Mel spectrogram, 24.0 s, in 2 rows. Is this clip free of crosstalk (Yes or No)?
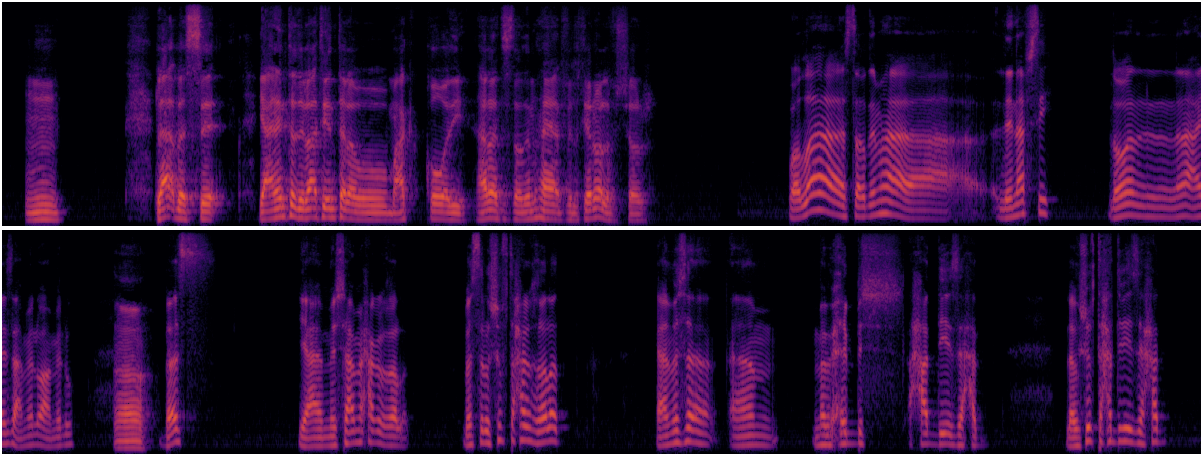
Yes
